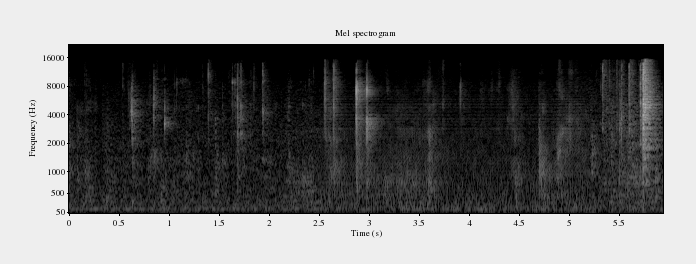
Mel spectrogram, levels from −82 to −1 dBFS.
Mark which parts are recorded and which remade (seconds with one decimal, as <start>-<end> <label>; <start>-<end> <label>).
0.0-2.5 recorded; 2.5-5.2 remade; 5.2-5.9 recorded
